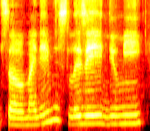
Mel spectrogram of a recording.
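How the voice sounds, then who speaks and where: A woman's voice: medium pitch, measured pace, no echo, clean studio sound. A woman from Cameroon with a Cameroonian accent, telling her own story conversationally as an interview guest.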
